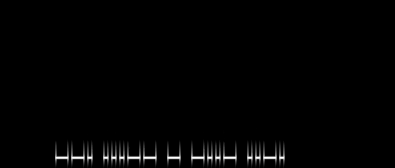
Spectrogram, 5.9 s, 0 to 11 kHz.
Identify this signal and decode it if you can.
Morse code, heard as a keyed tone, about 20 wpm, 700 Hz. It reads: G3TXF
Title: Call Signs Repeated 3x - 20wpm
